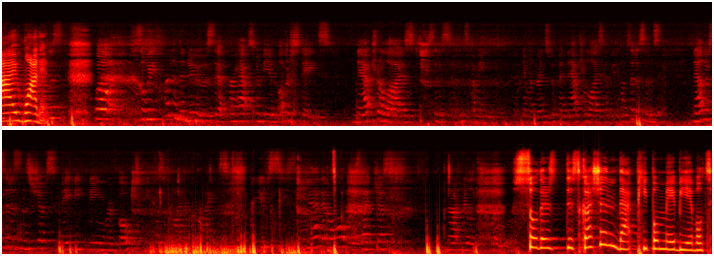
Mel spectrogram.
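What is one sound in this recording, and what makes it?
A woman speaks quietly from across a large room.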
